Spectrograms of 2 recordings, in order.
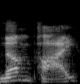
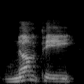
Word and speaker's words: NumPy: There's a library called NumPy, sometimes pronounced NumPy, which gives you built-in support for arrays.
